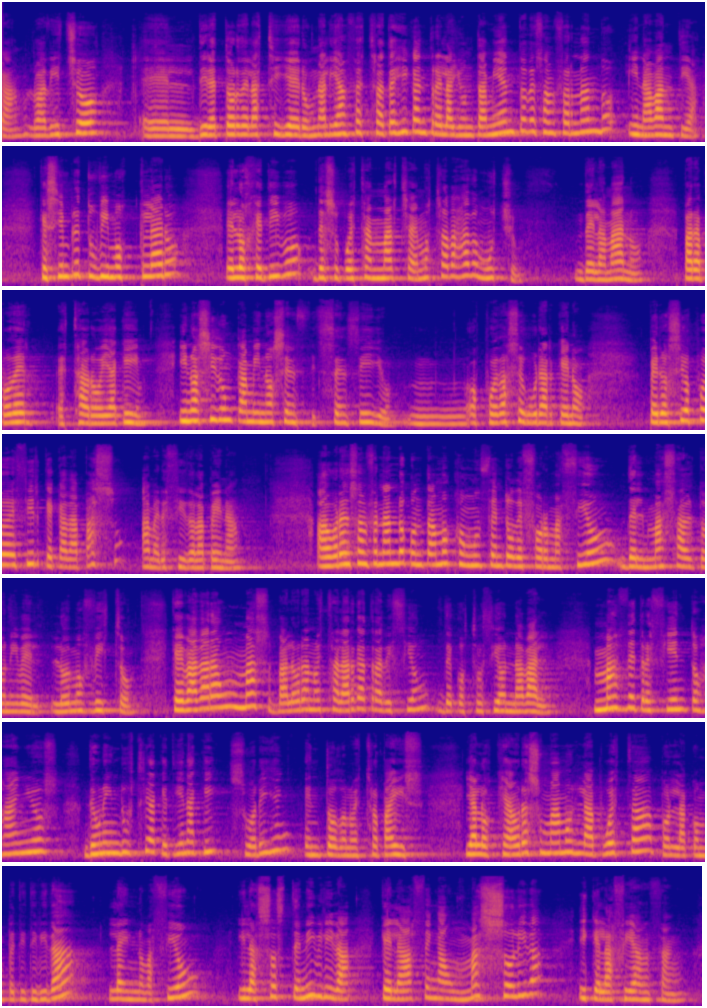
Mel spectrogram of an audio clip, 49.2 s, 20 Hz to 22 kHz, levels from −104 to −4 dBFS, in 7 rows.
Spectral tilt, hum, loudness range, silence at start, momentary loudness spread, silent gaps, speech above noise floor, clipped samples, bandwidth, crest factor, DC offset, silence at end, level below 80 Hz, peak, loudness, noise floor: -5.5 dB/octave; none; 3 LU; 0 s; 10 LU; none; 28 dB; under 0.1%; 13 kHz; 18 dB; under 0.1%; 0.15 s; -74 dBFS; -8 dBFS; -28 LUFS; -55 dBFS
